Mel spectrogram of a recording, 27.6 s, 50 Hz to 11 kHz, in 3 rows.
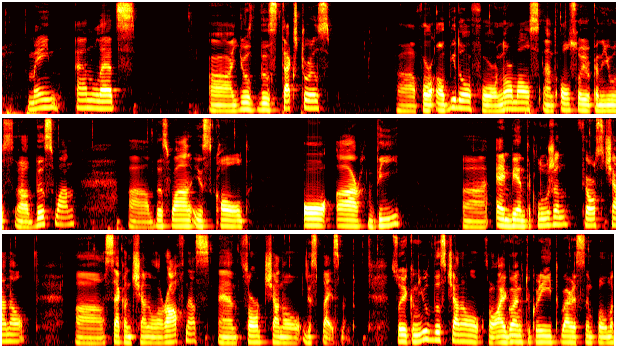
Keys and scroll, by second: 0.0-0.9 typing, 0.9 Return.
